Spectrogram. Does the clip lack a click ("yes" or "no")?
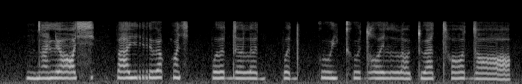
yes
